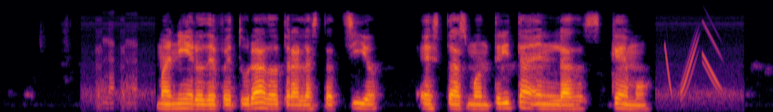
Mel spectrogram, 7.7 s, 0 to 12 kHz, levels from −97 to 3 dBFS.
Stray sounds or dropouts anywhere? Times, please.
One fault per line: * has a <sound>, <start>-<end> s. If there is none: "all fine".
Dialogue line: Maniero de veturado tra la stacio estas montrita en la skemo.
* has a laugh, 1.0-1.4 s
* has a chirp, 6.6-7.3 s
